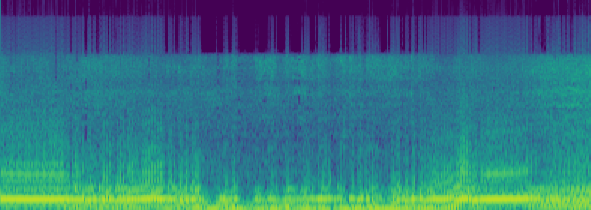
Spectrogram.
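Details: Long-stored MGB GT petrol four-cylinder on its first restart: it catches and settles into a steady, even run with a few throttle blips; there is a radiator leak and it smokes a little, but it runs normally.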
